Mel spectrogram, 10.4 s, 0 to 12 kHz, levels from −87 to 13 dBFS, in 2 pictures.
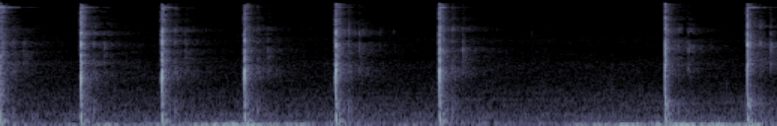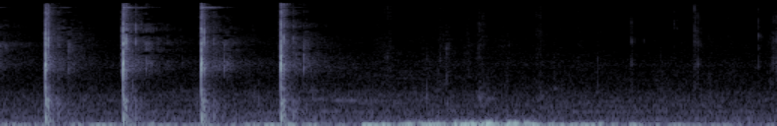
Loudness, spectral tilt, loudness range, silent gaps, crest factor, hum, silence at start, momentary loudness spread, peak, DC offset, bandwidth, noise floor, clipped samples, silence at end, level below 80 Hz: -29 LUFS; -2 dB/octave; 7 LU; none; 30 dB; none; 0 s; 23 LU; -2 dBFS; under 0.1%; 11.5 kHz; -51 dBFS; under 0.1%; 0 s; -38 dBFS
